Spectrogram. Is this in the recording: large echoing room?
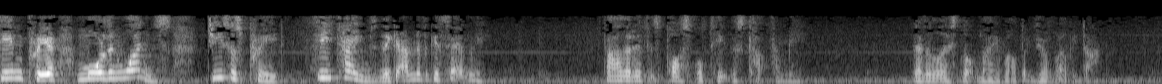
yes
